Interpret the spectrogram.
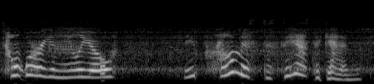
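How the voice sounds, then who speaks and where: A woman's voice: very high-pitched, big pitch swings, moderate pace. A woman playing a plucky young girl, a tough big sister, earnest and childlike in a radio play. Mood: plucky, hopeful. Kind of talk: audio drama acting. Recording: muffled, faint background noise.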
